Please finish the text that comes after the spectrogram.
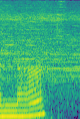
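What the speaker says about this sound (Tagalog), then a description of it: "At saka na lang inililipat sa maliit na grinder para ma-fine yung kanyang pagkalinis." A small electric grinder whines at a high, steady pitch while polishing a bolo blade in a blacksmith's workshop, then the tone drops and fades as the tool winds down.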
